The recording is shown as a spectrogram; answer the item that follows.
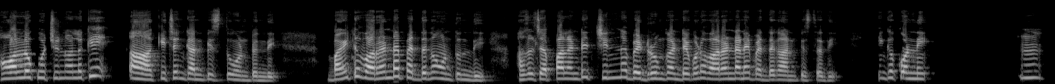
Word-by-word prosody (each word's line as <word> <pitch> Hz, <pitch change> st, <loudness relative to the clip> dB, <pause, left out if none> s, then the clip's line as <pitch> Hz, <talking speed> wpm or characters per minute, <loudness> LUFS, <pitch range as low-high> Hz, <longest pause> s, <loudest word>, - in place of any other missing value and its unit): హాల్‌లో 285 Hz, +4 st, +5 dB
కూర్చున్నోళ్ళకి 310 Hz, +4 st, -2 dB, 0.4 s
ఆ! -, -, +8 dB, 0.2 s
కిచెన్ 275 Hz, 0 st, -2 dB
కనిపిస్తూ 235 Hz, -2 st, -3 dB
ఉంటుంది. 190 Hz, -2 st, -7 dB, 0.6 s
బయట 260 Hz, +6 st, +2 dB
వరండా 285 Hz, +7 st, +5 dB
పెద్దగా 280 Hz, -1 st, 0 dB
ఉంటుంది. 220 Hz, -5 st, -8 dB, 0.4 s
అసలు 245 Hz, +3 st, -4 dB
చెప్పాలంటే 265 Hz, +5 st, +2 dB, 0.2 s
చిన్న 305 Hz, +2 st, -5 dB
బెడ్రూమ్ 270 Hz, 0 st, +1 dB
కంటే 255 Hz, -2 st, +2 dB
కూడా 290 Hz, +2 st, -3 dB
వరండానే 265 Hz, +2 st, +4 dB
పెద్దగా 220 Hz, -1 st, 0 dB
అనిపిస్తది. 195 Hz, -1 st, -10 dB, 0.5 s
ఇంకా 310 Hz, +2 st, -6 dB
కొన్ని 265 Hz, -2 st, 0 dB, 1.0 s
హ్మ్. 310 Hz, 0 st, -6 dB
265 Hz, 125 wpm, -22 LUFS, 235-290 Hz, 1.0 s, ఆ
